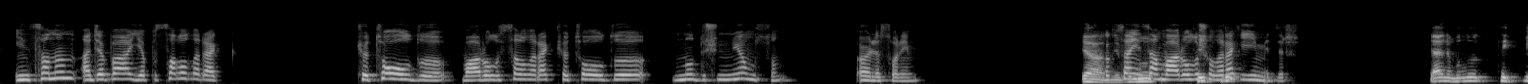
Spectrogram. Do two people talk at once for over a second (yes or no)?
yes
